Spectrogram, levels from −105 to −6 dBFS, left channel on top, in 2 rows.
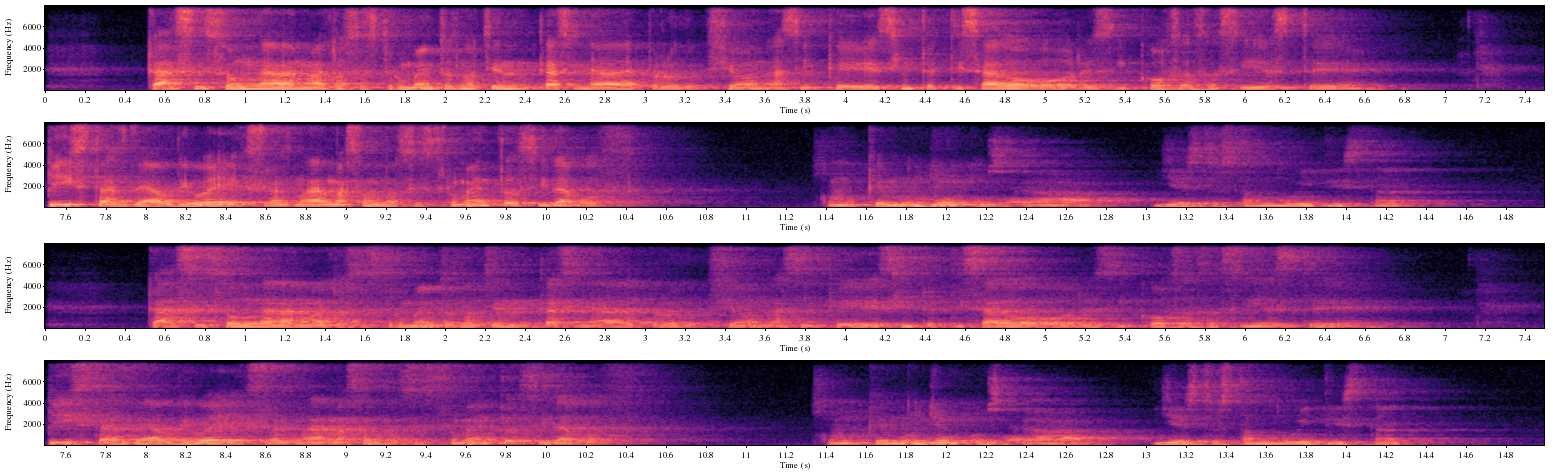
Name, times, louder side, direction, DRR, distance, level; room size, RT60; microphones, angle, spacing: voice 1, 0.5-6.7 7.5-10.4 11.4-12.2, left 3 dB, 45° left, 4 dB, 0.4 m, -27 dB
voice 2, 11.7-12.7 13.0-14.3, equal, 25° right, 1 dB, 0.4 m, -30 dB
5.5 x 2.1 x 4.5 m, 1.3 s
head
